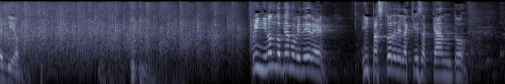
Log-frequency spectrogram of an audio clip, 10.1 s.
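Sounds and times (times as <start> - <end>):
speech: 0.0 - 0.6, 5.0 - 6.6, 7.2 - 9.5
audience applauding: 0.0 - 5.6.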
